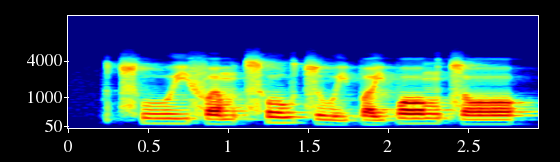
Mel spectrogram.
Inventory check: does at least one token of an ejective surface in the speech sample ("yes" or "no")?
no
